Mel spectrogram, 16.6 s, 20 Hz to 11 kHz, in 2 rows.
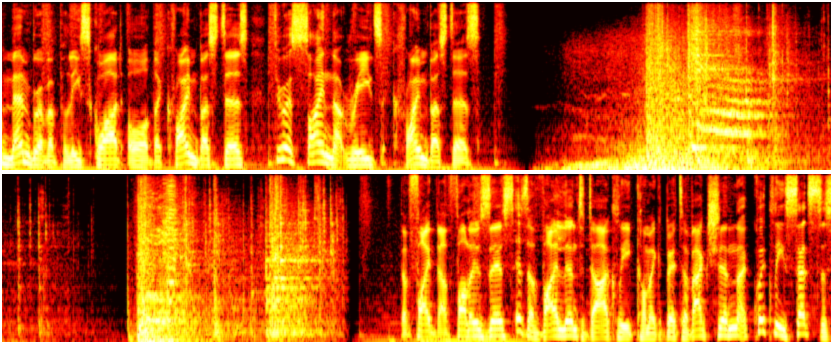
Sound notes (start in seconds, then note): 5.3 crash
